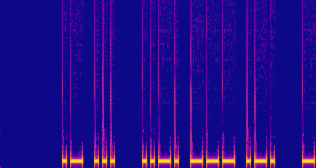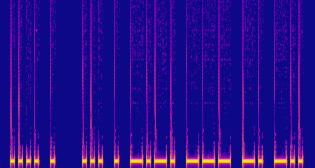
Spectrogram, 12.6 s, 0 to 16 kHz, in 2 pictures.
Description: Morse code, heard as a keyed tone, about 16 wpm, 700 Hz. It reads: AS FOR THE SECOND
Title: Sentences from Top 1000 Words - Review Part 1 - 15wpm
